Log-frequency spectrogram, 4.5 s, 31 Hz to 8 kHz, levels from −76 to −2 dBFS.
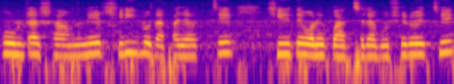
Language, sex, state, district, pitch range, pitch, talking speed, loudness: Bengali, male, West Bengal, Kolkata, 200-230 Hz, 220 Hz, 130 wpm, -17 LUFS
